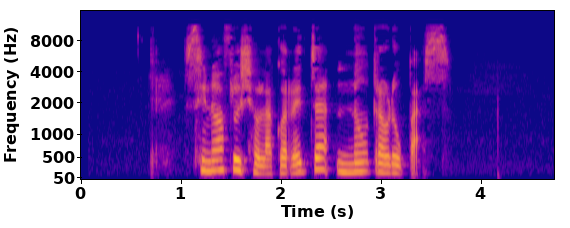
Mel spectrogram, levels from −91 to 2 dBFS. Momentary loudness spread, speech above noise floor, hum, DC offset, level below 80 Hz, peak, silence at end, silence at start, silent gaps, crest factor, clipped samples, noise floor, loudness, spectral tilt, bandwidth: 13 LU; 51 dB; none; under 0.1%; -78 dBFS; -8 dBFS; 1.05 s; 1.05 s; none; 20 dB; under 0.1%; -76 dBFS; -26 LUFS; -4.5 dB/octave; 11.5 kHz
